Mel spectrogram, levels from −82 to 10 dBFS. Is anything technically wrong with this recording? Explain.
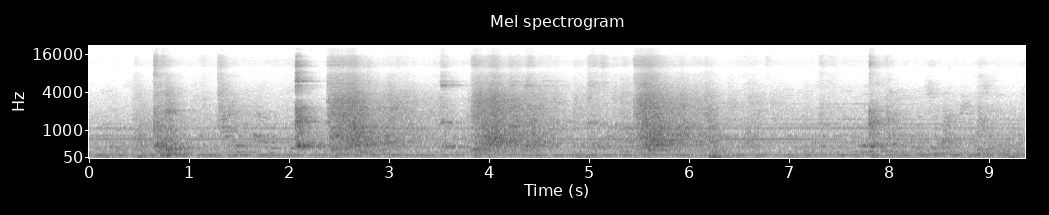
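No, there are no technical faults in this audio.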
